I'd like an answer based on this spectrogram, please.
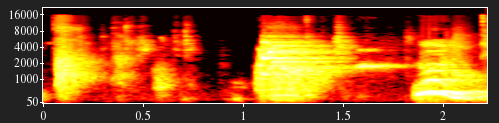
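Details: Cavalier King Charles Spaniel puppies, a litter born 06/09/2022 with Ruby and Blenheim coats, bark and yelp overnight: a sharp opening yip, a long strained bark trailing into a thin whine, then a lower, louder yelp.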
